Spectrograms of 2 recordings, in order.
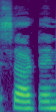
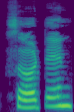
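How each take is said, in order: First: The last syllable is reduced to 'tn'. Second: The last syllable is a full 'ten'. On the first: The speaker calls it right. "इसे सर्टन ही पढ़ा जाएगा" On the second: The speaker calls it wrong. "बहुत से लोग सर्टेन बोलते हैं, जो कि गलत होता है"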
